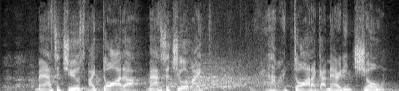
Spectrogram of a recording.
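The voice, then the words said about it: Put-on New England accent. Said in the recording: “Let's do the New England accent”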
